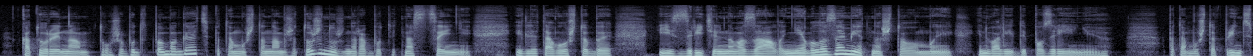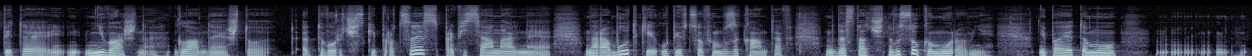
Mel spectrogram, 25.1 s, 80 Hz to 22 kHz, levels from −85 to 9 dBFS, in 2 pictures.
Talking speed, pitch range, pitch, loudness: 125 wpm, 115-140 Hz, 120 Hz, -20 LUFS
